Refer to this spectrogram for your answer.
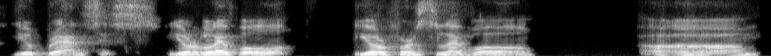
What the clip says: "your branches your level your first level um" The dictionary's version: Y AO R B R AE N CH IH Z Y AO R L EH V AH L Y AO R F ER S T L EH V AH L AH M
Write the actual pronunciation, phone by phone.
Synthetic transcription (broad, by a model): Y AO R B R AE N S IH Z Y AO R L EH V AH L Y AO R F ER S T L EH V AH L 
